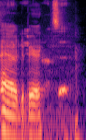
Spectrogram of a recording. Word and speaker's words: Ayo Edebiri: I think Rachel Sennett and Ayo Edebiri, if I'm pronouncing that correct. Ayo Edebiri is Ayo Edebiri.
